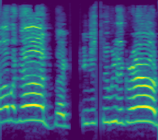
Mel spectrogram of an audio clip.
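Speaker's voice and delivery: very high, sobbing, whiny fake-cry wail. Acting out the kids flopping like it's the NBA, imitating fake crying. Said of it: "Starts like fake".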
